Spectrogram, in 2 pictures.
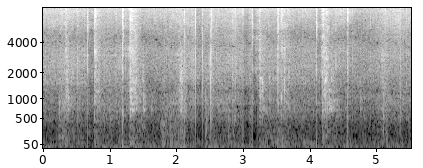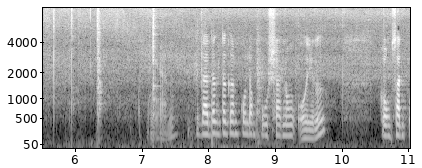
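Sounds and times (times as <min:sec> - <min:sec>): spatula scraping a pan: 0:00.0 - 0:08.0
vegetables sizzling in a wok: 0:00.0 - 0:11.0.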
